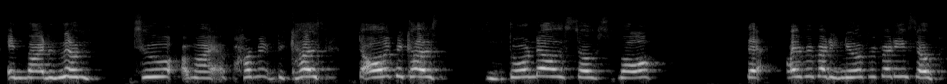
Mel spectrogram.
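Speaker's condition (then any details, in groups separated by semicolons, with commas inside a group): Cerebral palsy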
